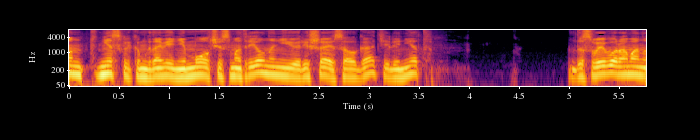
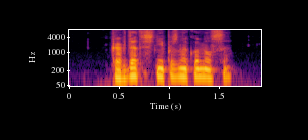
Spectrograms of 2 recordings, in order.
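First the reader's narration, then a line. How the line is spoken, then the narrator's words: Unexpectedly quiet question. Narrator (Russian): Дэви спросила неожиданно тихим голосом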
